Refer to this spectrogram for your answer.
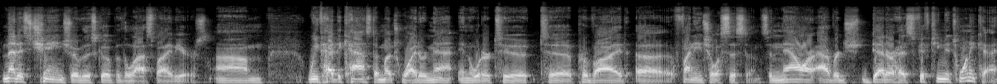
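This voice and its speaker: Over noticeable background noise, a man with a fairly low pitch talks at a fairly quick pace with hardly any pauses, ordinary pitch variation and very even loudness. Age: 30s. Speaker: debt mediation business owner. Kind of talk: interview testimony. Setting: on a yacht.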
